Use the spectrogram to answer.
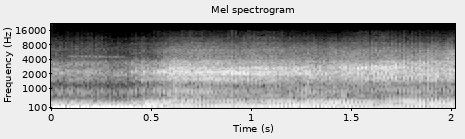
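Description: A monster truck engine revs at a drag race start. Its low harmonic drone climbs in pitch early on, then holds as a loud, steady roar.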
